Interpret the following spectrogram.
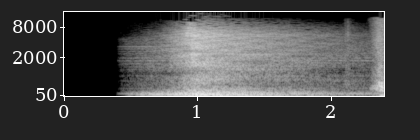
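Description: Intro sound effect: a whoosh with a deep low rumble under it, starting about half a second in, swelling to a peak near one second, then fading away.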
